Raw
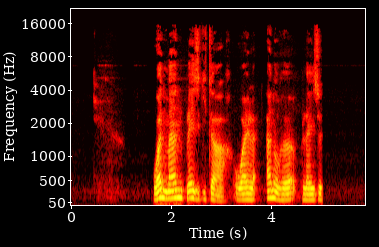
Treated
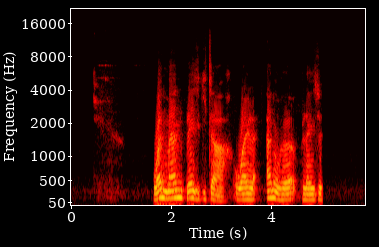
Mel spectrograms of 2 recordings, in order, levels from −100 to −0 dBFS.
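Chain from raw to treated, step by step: median filter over 3 samples; treble ducked by the level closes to 2200 Hz, closed at -25 dBFS; soft clip -19 dBFS, distortion -14 dB; gain -8 dB

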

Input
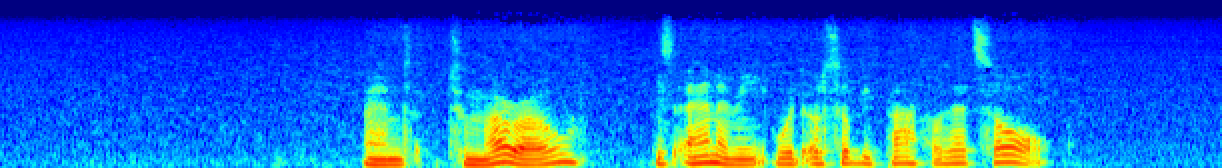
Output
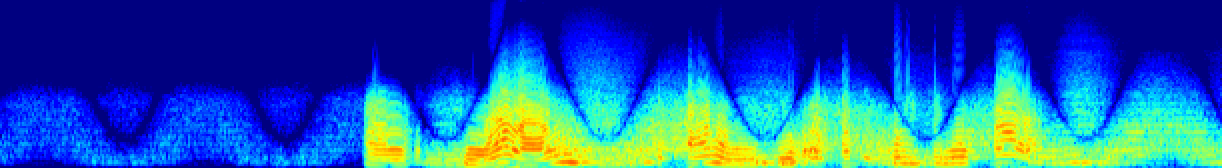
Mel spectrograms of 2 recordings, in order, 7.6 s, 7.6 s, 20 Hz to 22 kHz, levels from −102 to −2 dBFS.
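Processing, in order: minimum comb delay 6.6 ms; elliptic band-pass 180–1900 Hz, stop band 50 dB; one-sided clip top -18 dBFS; diffused feedback echo 0.467 s, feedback 54%, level -11 dB; photocell phaser 1 Hz

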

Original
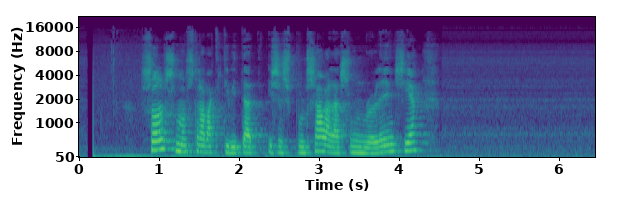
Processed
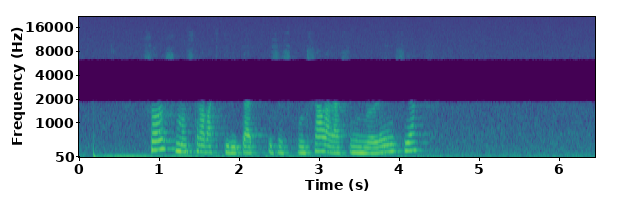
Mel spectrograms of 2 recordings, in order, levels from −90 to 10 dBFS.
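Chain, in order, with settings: low shelf 200 Hz +10 dB; added noise pink -39 dBFS; brick-wall FIR band-stop 1800–6500 Hz; gain -1 dB

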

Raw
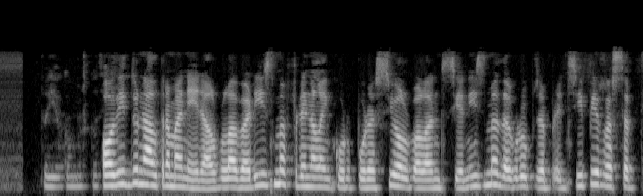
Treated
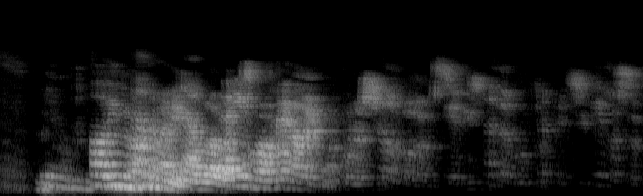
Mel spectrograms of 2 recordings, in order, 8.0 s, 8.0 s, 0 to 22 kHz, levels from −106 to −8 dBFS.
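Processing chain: repeated pitch sweeps -8.5 st, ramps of 0.616 s; Doppler pass-by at 3.1, 28 m/s, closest 3.1 m; de-hum 56.31 Hz, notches 29; on a send: reverse echo 66 ms -12.5 dB; on the sum: reverb RT60 0.55 s, pre-delay 27 ms, DRR -2 dB; reverse; compressor 8:1, threshold -47 dBFS, peak gain reduction 18 dB; reverse; high-pass sweep 93 Hz -> 3500 Hz, 1.04–4.98; gain +10 dB

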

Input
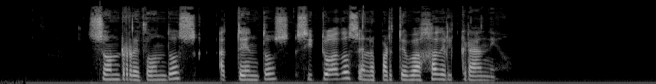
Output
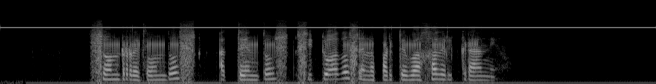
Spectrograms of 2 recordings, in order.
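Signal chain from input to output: rattling part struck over -35 dBFS, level -16 dBFS; pulse-width modulation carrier 5700 Hz; gain -3.5 dB

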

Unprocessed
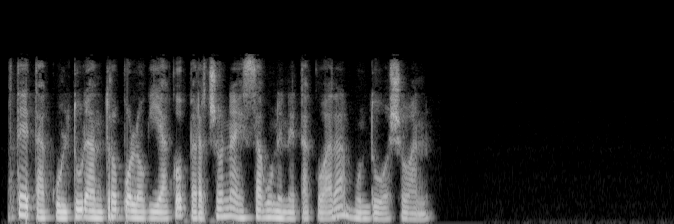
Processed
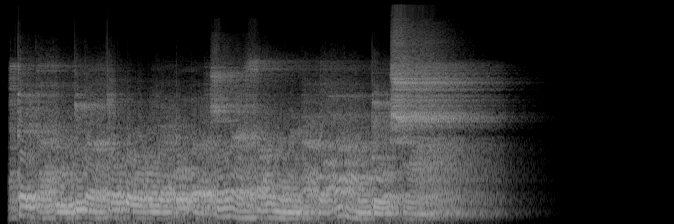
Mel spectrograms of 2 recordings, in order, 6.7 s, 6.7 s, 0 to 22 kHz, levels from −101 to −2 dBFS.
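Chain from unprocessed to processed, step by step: spectral trails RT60 1.66 s; HPF 300 Hz 12 dB/oct; gate with hold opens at -44 dBFS; 1.15–3.2 LPF 1100 Hz 6 dB/oct; harmonic-percussive split percussive -11 dB; compressor 6:1, threshold -29 dBFS, peak gain reduction 11 dB; soft clip -33.5 dBFS, distortion -9 dB; feedback echo 0.101 s, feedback 59%, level -13 dB; Opus 48 kbps 48000 Hz

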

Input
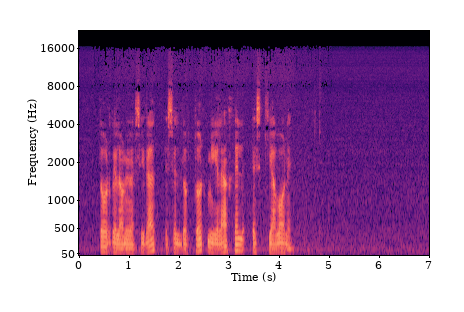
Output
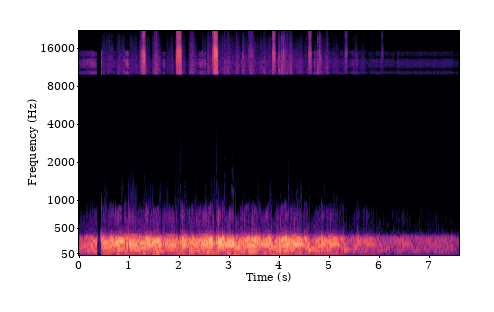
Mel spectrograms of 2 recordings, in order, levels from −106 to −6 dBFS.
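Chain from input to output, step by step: Wiener smoothing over 15 samples; HPF 170 Hz 6 dB/oct; bell 9000 Hz -15 dB 0.29 oct; in parallel at -2.5 dB: compressor, threshold -35 dBFS, peak gain reduction 14 dB; on the sum: step gate "xxx.xxxx.xxxxxxx" 146 bpm -60 dB; chorus 0.33 Hz, delay 17 ms, depth 5.5 ms; varispeed -8%; overdrive pedal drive 21 dB, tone 5000 Hz, clips at -11 dBFS; brick-wall FIR band-stop 320–10000 Hz; feedback echo 0.723 s, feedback 26%, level -5.5 dB; backwards sustainer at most 34 dB/s; gain +3 dB

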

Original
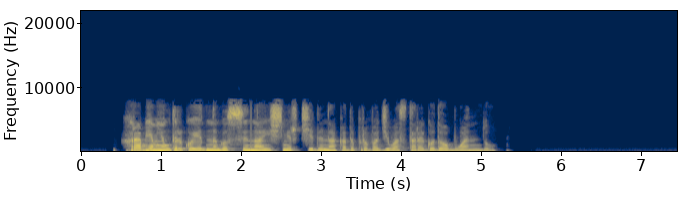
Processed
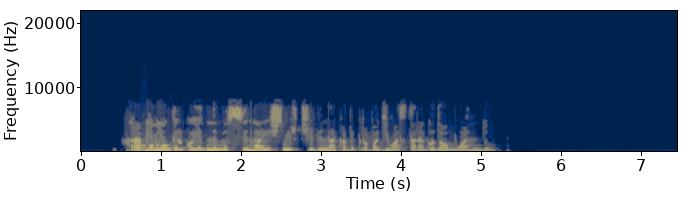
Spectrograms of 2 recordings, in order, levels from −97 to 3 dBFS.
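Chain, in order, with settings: bin magnitudes rounded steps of 30 dB; HPF 44 Hz; speakerphone echo 90 ms, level -24 dB; gain -8 dB

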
